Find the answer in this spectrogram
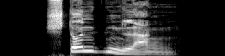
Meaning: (adjective) lasting for hours; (adverb) for hours
- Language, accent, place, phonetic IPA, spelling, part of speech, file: German, Germany, Berlin, [ˈʃtʊndn̩ˌlaŋ], stundenlang, adjective / adverb, De-stundenlang.ogg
